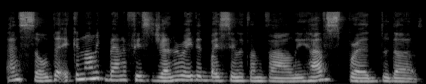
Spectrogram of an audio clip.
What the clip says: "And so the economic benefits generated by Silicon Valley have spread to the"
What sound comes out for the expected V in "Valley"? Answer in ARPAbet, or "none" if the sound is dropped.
V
